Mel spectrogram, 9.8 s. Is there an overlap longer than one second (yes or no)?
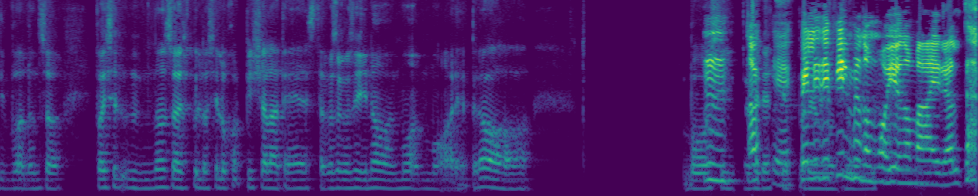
yes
